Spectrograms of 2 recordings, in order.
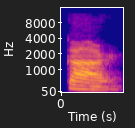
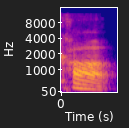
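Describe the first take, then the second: First: It is said with a clear final r sound. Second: It is said without the final r sound. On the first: "আমরা বলি কার। মানে অর্থাৎ American উচ্চারণ করতেছি" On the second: "ব্রিটিশে এর উচ্চারণ হবে খা"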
